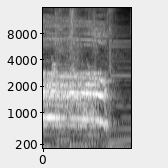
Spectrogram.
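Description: Chickens in a charcoal-lined backyard coop call out in a close, loud, steady stream of clucking and crowing-like vocalizing that eases off near the end.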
